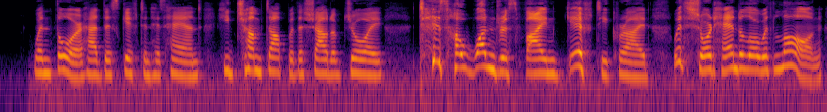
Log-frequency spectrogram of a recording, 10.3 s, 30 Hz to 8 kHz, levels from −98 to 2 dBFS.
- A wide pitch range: No, average, 4.2 semitones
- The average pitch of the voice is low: No, high, 215 Hz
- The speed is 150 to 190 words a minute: Yes, average, 170 wpm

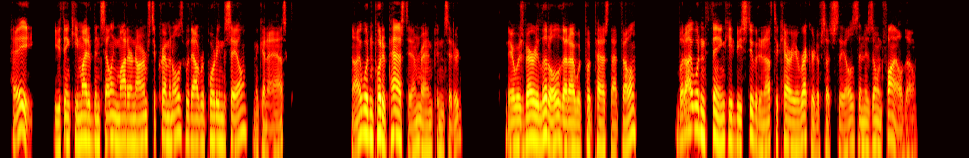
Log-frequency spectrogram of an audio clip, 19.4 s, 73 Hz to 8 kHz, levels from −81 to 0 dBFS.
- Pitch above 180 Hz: No, low, 120 Hz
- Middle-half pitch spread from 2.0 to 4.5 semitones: Yes, average, 3.6 semitones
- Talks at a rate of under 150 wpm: No, average, 175 wpm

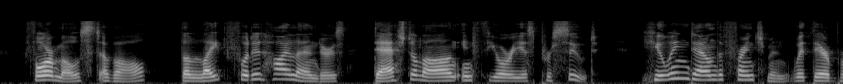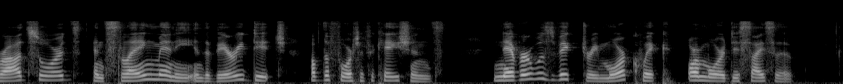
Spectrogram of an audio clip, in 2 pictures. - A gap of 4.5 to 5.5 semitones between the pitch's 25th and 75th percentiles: Yes, average, 5.1 semitones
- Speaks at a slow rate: Yes, slow, 130 wpm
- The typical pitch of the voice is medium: Yes, medium, 175 Hz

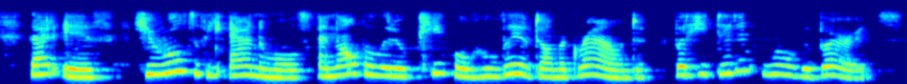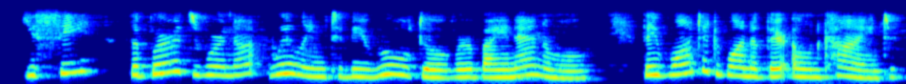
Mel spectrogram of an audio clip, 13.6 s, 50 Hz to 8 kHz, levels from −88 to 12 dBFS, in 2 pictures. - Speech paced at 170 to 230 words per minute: Yes, average, 190 wpm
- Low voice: No, very high, 270 Hz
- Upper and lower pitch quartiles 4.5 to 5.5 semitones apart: Yes, average, 4.8 semitones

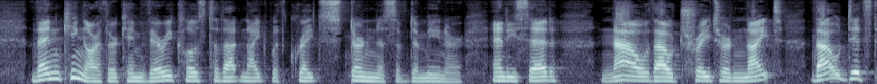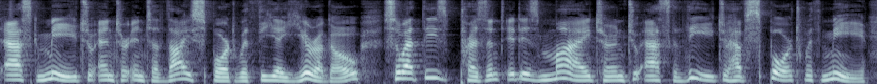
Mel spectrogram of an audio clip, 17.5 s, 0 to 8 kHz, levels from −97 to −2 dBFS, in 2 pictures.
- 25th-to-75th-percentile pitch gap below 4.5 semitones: Yes, average, 3.8 semitones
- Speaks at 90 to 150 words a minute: No, average, 180 wpm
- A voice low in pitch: No, medium, 145 Hz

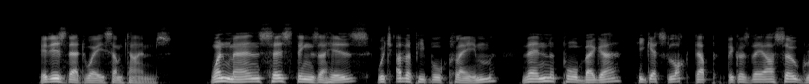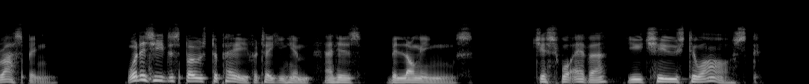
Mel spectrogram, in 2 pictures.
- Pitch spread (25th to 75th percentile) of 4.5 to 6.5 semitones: Yes, wide, 5.5 semitones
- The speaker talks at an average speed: Yes, average, 175 wpm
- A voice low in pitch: Yes, low, 115 Hz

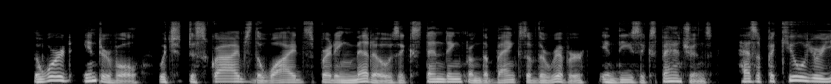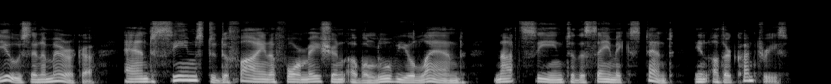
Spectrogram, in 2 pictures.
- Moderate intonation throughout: No, wide, 5.7 semitones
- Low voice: Yes, low, 115 Hz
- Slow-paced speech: No, average, 155 wpm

